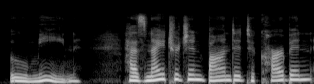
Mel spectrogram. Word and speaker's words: amine: An amine, pronounced uh mean, has nitrogen bonded to carbon and hydrogen groups without a carbonyl directly attached.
